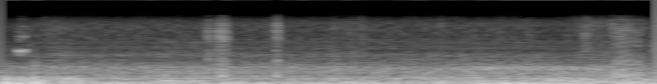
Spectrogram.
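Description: Car engine during a learner driver's lesson on pulling away without stalling, a loud steady low rumble from inside the cabin, with no talk.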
